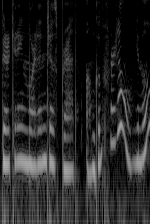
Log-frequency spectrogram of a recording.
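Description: A woman streaming ASMR, chatting to viewers in a soft, breathy, gentle whisper close to the microphone, with a playful manner. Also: high voice, expressive, normal speed, no echo. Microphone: close microphone, Blue Yeti.

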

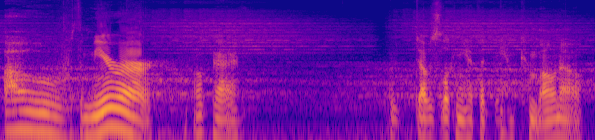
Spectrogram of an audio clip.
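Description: A man's voice: medium pitch, slow pace, vocal fry, over music. A man hosting a let's play, giving casual, hesitant, informal game commentary as if talking to himself. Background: horror game audio.

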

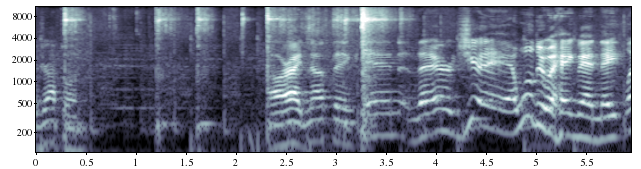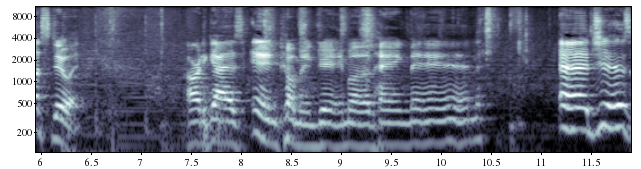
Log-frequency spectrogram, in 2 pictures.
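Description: Hoarse upbeat man hosting a stream. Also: on the high side. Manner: upbeat, chatty, greets viewers by name. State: hoarse, scratchy voice. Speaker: livestream host. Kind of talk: casual livestream chat. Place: indoors at a desk.

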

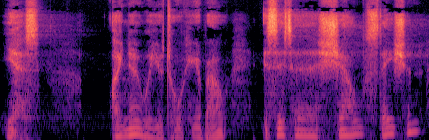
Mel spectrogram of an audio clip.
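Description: A man voicing an eager, naive, smitten teenage boy from a storybook in a breathy, questioning ASMR whisper. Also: medium pitch, animated, unhurried, voice pushed up, exaggerated voice. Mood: eager, curious.

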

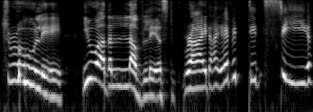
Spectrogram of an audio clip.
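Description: A man's voice: extremely high pitch, very animated, slow pace, a bit bright, clear, resonant tone, pitched above the performer's own voice, heavily acted. A man voicing a sly trickster god in a children's storybook, coaxing and drawing out his words. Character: sly male trickster god, smooth persuader.

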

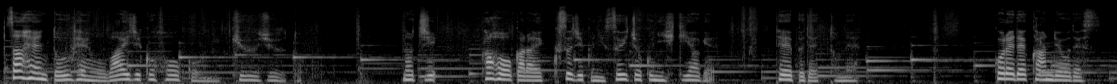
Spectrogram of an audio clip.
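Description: A woman voicing a formal, literal-minded android maid who speaks in a flat, deadpan way in an anime audio drama. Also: mid-range voice, measured pace, pauses often, over music, lightly acted.

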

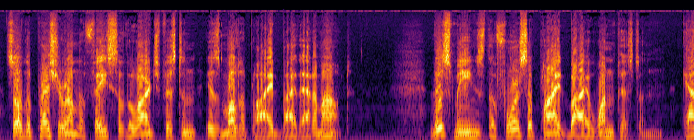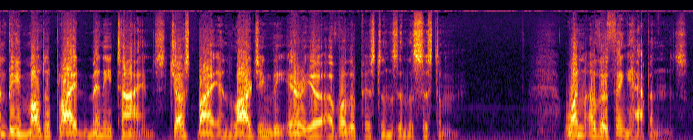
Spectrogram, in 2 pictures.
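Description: An American man reading scripted instructional narration for a training film in a measured, didactic way. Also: on the low side, no echo. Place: studio voice-over.

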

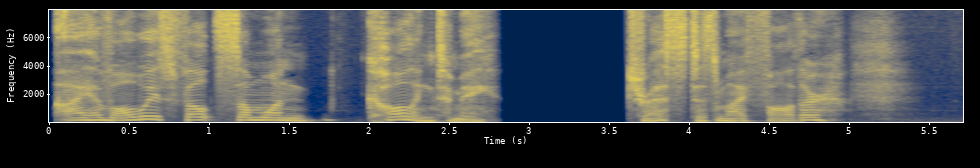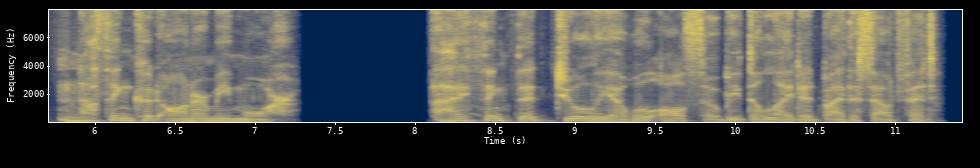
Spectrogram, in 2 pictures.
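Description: A man's voice: mid-range voice, a little slow, no echo, clean studio sound, natural voice. A man voicing an earnest, dutiful young hero in a video game, polite and sincere in manner.

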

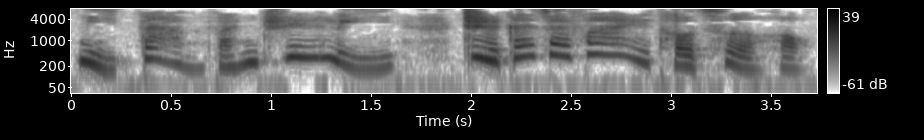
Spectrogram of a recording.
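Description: A woman's voice: high voice, sing-song, takes it slowly, mellow, slightly rough, no echo, full character voice. A woman voicing a dutiful, tactful young maidservant in an audiobook, deferential yet firm. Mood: firm, scolding. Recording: dull lo-fi dry recording.

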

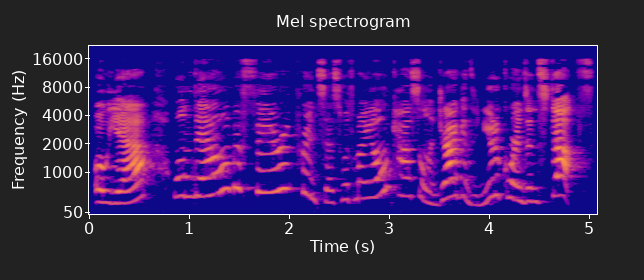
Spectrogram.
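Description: A woman voicing an excitable, indignant little girl from a picture book, with emphatic exclamations. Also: very high-pitched, normal speed, voice pushed up, full character voice. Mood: excited, indignant.

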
